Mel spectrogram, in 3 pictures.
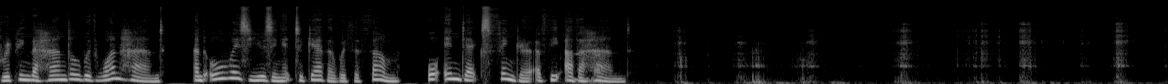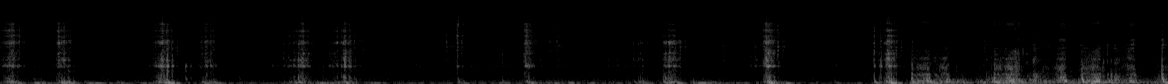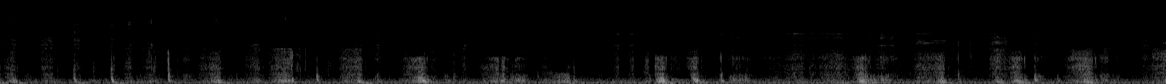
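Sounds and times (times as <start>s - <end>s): gouge scraping wood: 6.5s - 35.0s.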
